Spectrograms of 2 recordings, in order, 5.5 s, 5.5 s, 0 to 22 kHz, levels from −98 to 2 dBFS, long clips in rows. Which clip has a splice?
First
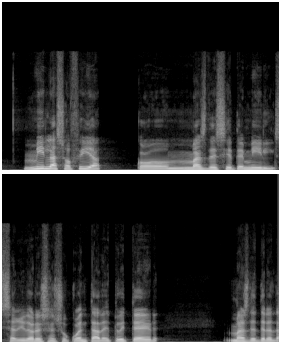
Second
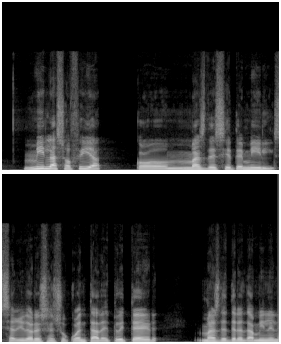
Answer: second; 1 cut; at 4.5 s

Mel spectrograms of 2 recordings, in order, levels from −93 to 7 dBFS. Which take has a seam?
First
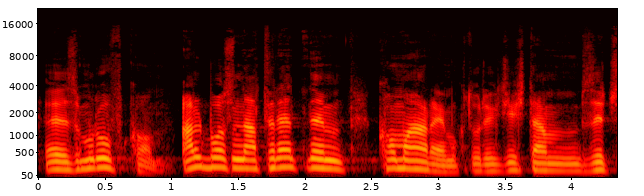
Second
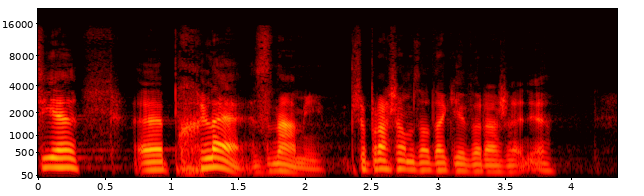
first; 2 cuts; at 1.0 s, 1.5 s

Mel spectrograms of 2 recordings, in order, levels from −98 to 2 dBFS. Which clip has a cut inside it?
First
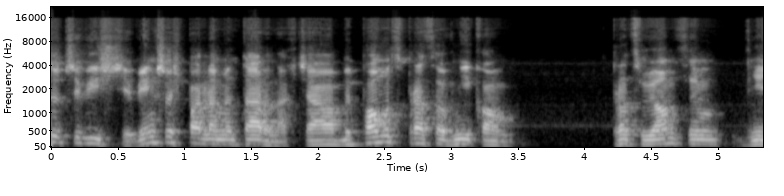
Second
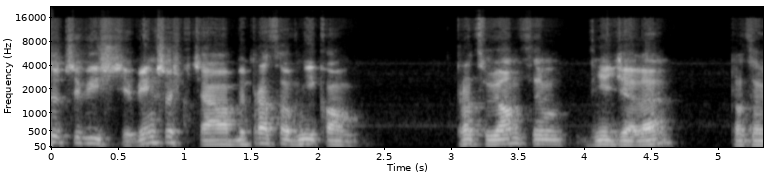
second; 2 cuts; at 1.0 s, 1.5 s

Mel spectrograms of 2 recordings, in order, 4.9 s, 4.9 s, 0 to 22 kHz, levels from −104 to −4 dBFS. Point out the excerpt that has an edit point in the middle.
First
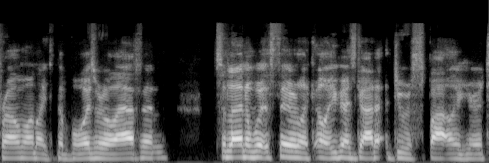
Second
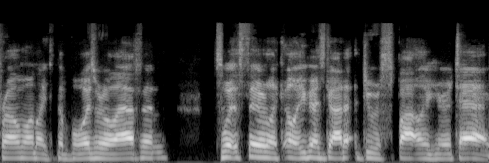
second; 1 cut; at 2.2 s

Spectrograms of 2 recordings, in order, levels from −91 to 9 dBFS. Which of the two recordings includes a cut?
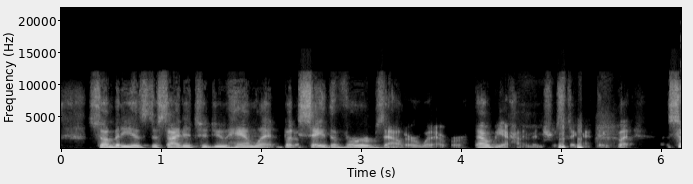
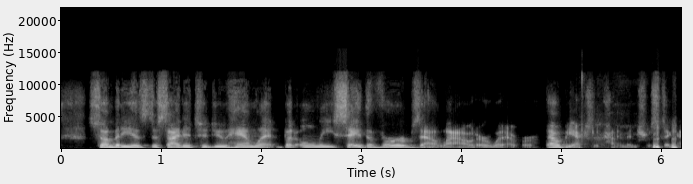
first; 3 cuts; at 2.4 s, 3.4 s, 4.5 s

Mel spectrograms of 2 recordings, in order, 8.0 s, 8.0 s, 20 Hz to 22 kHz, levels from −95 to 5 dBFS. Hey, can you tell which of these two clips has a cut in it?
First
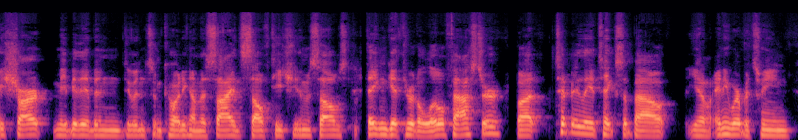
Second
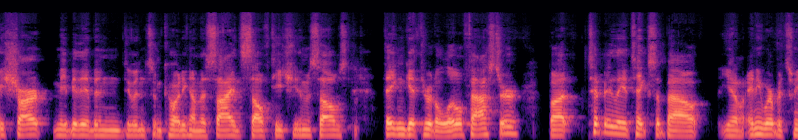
first; 2 cuts; at 3.6 s, 5.1 s

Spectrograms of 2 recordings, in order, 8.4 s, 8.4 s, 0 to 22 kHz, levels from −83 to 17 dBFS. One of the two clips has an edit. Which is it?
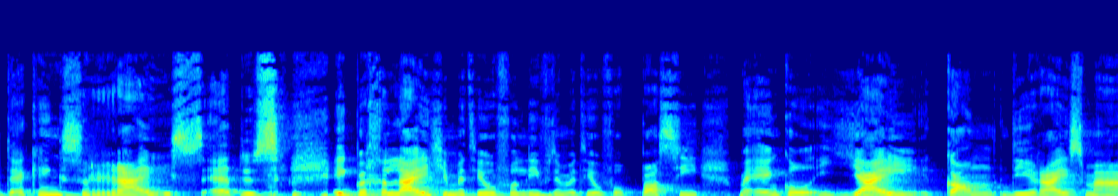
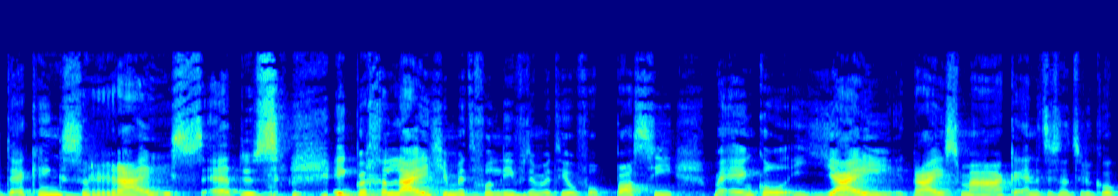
second; 2 cuts; at 3.6 s, 6.8 s

